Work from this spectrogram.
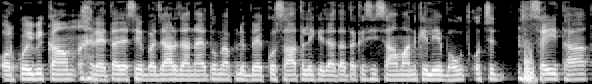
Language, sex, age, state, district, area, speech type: Hindi, male, 45-60, Rajasthan, Karauli, rural, spontaneous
